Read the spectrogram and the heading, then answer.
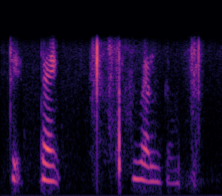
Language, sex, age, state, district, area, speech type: Urdu, female, 18-30, Uttar Pradesh, Rampur, urban, conversation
